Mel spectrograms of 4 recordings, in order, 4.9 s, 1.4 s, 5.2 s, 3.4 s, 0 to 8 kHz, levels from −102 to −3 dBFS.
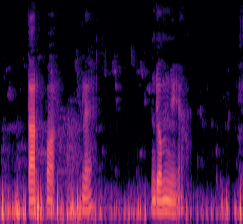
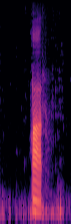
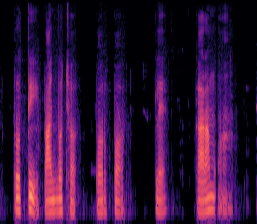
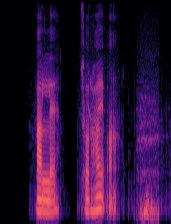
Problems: none marked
